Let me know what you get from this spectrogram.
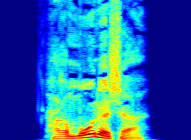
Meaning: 1. comparative degree of harmonisch 2. inflection of harmonisch: strong/mixed nominative masculine singular 3. inflection of harmonisch: strong genitive/dative feminine singular
- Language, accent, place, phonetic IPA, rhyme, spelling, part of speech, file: German, Germany, Berlin, [haʁˈmoːnɪʃɐ], -oːnɪʃɐ, harmonischer, adjective, De-harmonischer.ogg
